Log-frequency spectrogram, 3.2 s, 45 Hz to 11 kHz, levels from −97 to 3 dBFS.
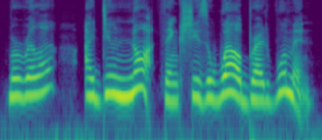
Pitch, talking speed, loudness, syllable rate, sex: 255 Hz, 205 wpm, -17 LUFS, 5.2 syllables/s, female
